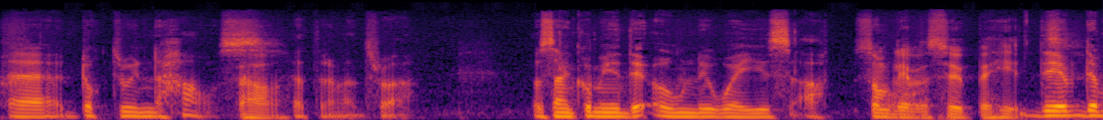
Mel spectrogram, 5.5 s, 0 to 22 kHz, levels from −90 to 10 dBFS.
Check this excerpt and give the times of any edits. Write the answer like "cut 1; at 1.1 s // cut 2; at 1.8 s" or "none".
none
